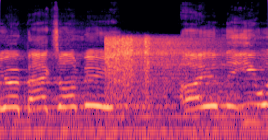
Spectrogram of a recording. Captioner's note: electric zaps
